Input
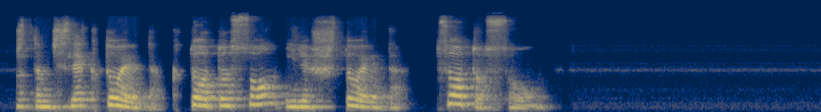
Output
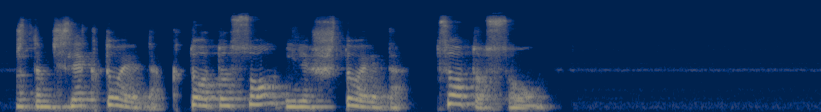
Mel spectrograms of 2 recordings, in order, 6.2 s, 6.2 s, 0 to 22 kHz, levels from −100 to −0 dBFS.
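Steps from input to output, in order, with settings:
downward compressor 12 to 1, threshold −25 dBFS, peak gain reduction 12.5 dB
level −8 dB

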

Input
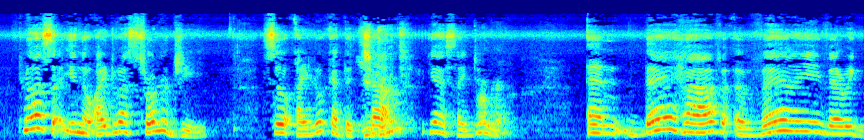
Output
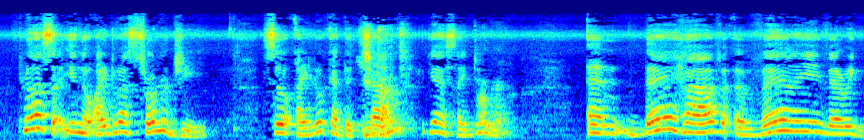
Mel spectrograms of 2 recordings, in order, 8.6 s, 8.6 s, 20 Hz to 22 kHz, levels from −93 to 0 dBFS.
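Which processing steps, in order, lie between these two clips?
low-shelf EQ 71 Hz +9.5 dB

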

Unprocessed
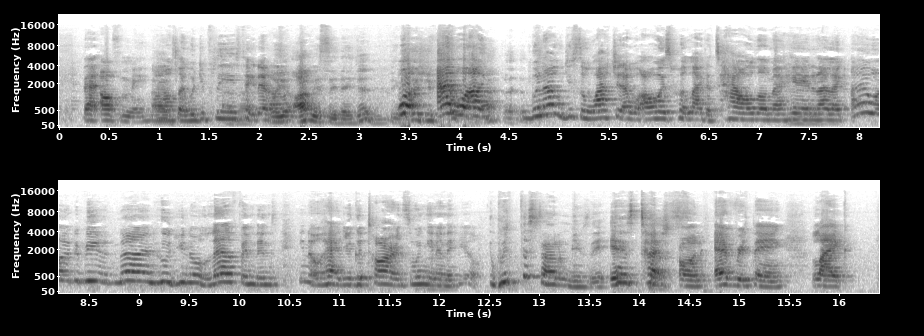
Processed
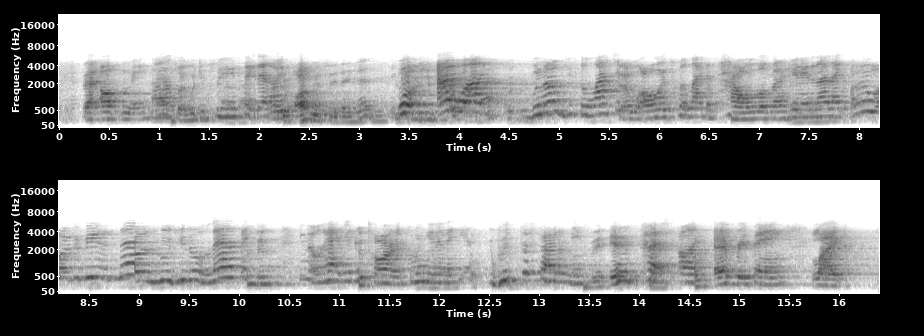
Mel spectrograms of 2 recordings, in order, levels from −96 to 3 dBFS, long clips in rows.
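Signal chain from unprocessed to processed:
pitch shifter swept by a sawtooth +8.5 semitones, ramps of 1,120 ms
Chebyshev band-pass filter 140–4,200 Hz, order 5
coupled-rooms reverb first 0.63 s, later 2.6 s, from −17 dB, DRR 8.5 dB
level −4 dB

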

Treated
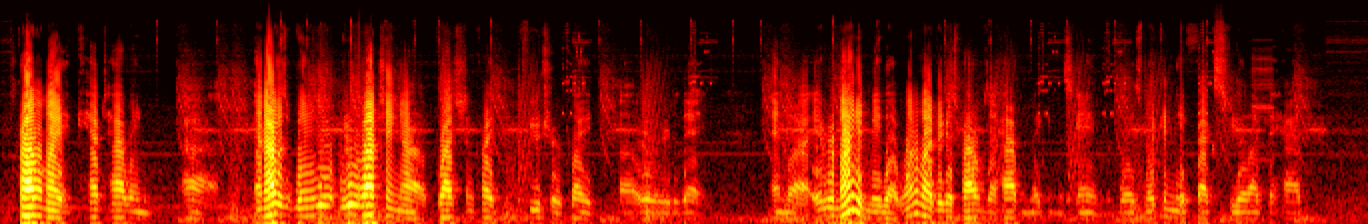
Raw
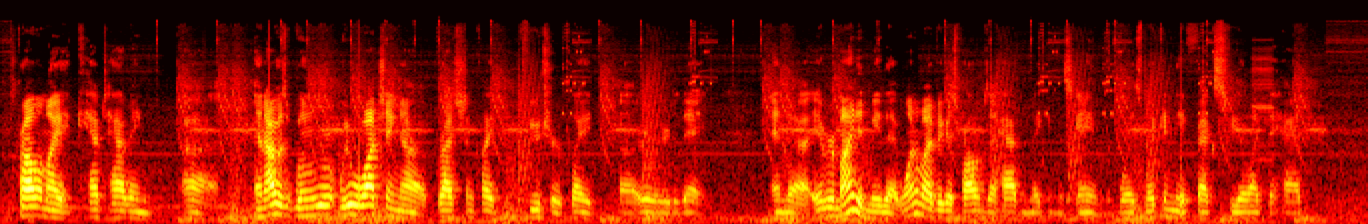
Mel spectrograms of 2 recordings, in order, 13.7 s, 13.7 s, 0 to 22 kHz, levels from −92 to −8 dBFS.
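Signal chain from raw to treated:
harmonic generator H 4 −11 dB, 5 −30 dB, 7 −20 dB, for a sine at −5 dBFS

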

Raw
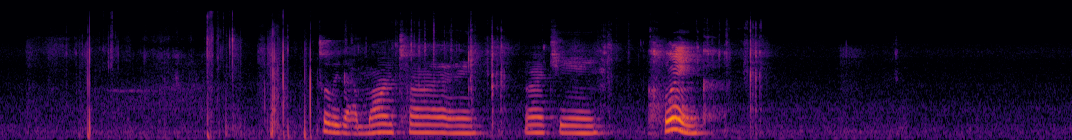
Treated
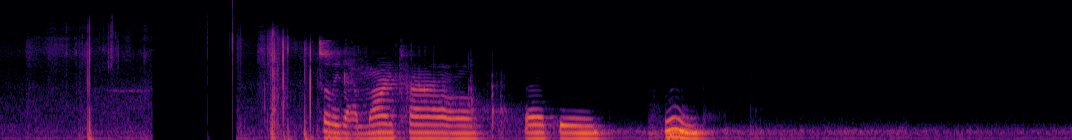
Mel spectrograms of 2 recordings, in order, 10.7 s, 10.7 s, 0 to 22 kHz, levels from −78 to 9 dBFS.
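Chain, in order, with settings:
sub-octave generator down 2 octaves, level +2 dB
low-pass filter sweep 11,000 Hz → 250 Hz, 0:02.39–0:06.13
0:01.52–0:02.37: power curve on the samples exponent 3

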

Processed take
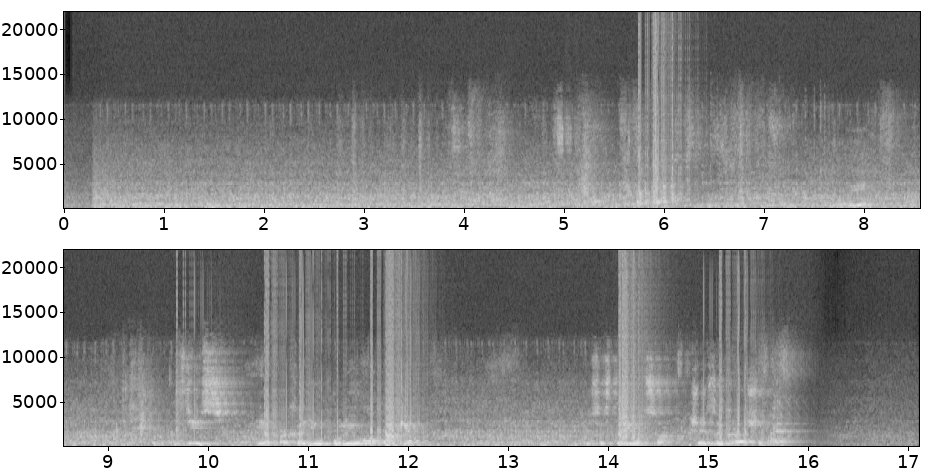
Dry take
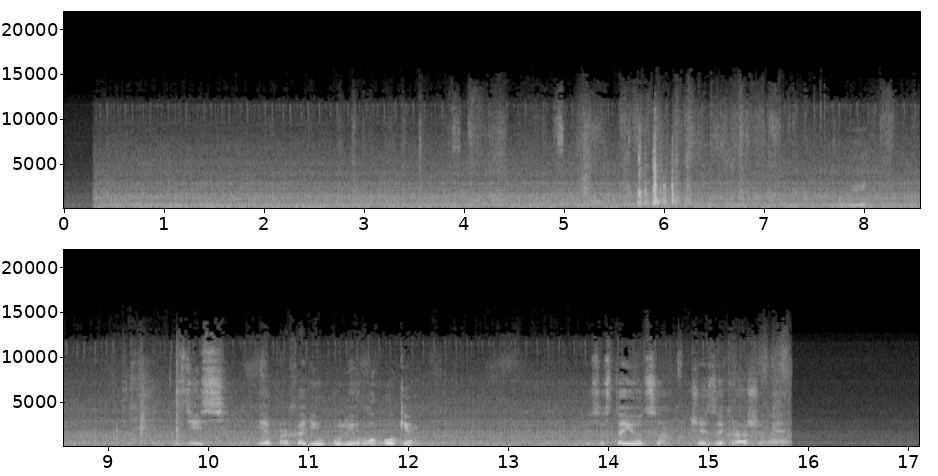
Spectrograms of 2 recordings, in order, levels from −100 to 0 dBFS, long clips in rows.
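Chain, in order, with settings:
reverb reduction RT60 1.6 s
in parallel at −2.5 dB: upward compression, threshold −29 dBFS
on the sum: flanger 1.6 Hz, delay 1.8 ms, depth 9.4 ms, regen +61%
wrap-around overflow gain 15 dB
on a send: repeating echo 65 ms, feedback 37%, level −14.5 dB
on the sum: boost into a limiter +20 dB
feedback echo at a low word length 85 ms, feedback 55%, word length 6 bits, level −8.5 dB
level −5.5 dB

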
